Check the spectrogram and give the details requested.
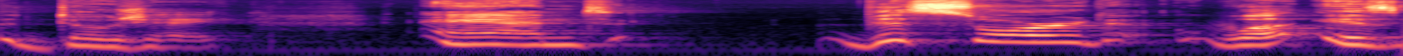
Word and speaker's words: Doge: I want to say I said do I'm really not positive that's how to pronounce it I think that's correct for Italian which is what the sword is inspired by so that's what I'm going to go with but it could also be Doge but I think it's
